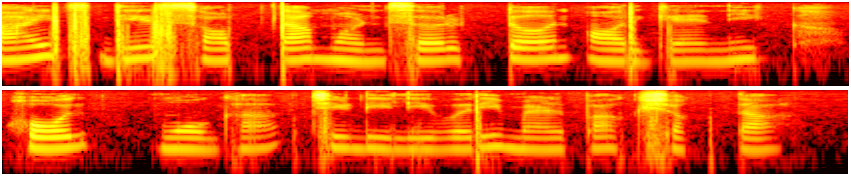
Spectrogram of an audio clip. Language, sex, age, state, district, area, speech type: Goan Konkani, female, 18-30, Goa, Salcete, rural, read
